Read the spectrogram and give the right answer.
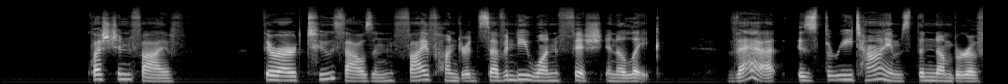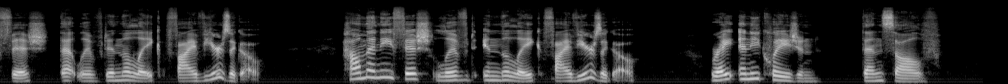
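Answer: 857 fish (3x = 2,571, x = 857)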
